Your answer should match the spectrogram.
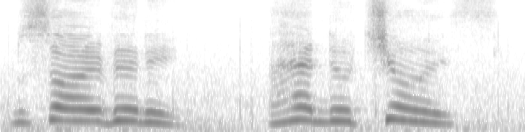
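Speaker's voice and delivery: very high, loud squeal of apology; over-the-top drama, squeaky and loud; mock pleading betrayer. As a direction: plead in a hammed-up falsetto wail. Acts out betraying Vinny.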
